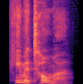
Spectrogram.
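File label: "haematoma", British English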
